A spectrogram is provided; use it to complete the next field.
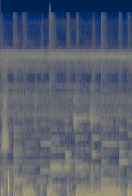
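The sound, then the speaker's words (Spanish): A loudspeaker in a bedroom switches on by itself and buzzes, with a steady high-pitched electronic whine over choppy, stepped low tones and a louder crackle at the very end. No one speaks. “Sí, bueno, una bocina que está aquí en mi cuarto está prendida ahorita, se prendió de la nada.”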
